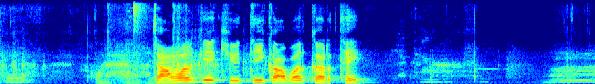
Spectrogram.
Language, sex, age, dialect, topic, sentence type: Chhattisgarhi, male, 25-30, Western/Budati/Khatahi, agriculture, question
